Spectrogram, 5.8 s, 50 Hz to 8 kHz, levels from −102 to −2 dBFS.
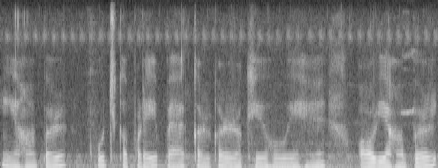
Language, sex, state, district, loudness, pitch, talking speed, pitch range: Hindi, female, Punjab, Pathankot, -20 LUFS, 190 Hz, 145 wpm, 185-200 Hz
